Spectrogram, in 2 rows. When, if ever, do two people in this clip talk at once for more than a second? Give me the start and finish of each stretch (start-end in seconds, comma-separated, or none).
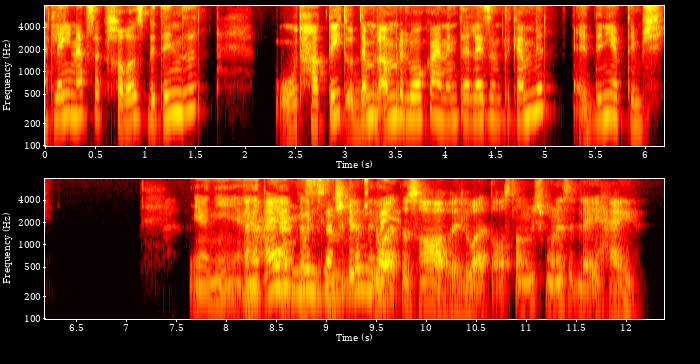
8.2-9.8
